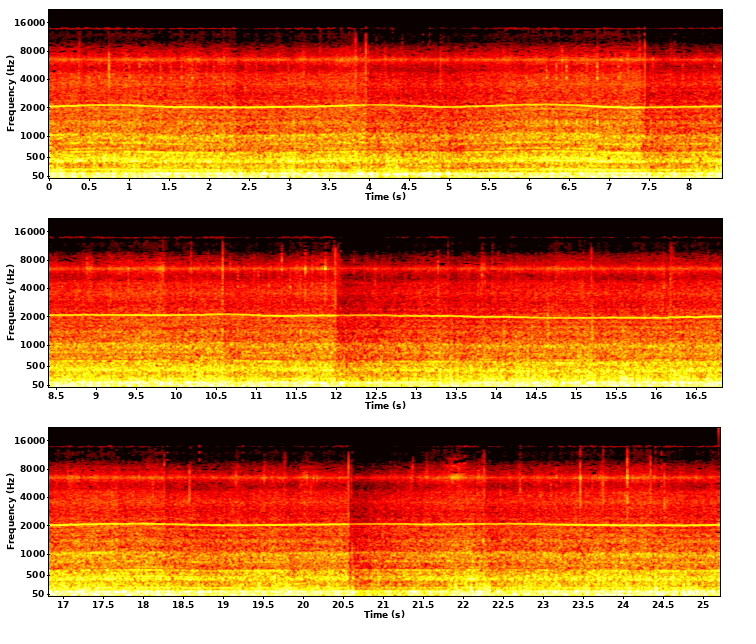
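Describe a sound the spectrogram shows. Wind buffets loudly against the microphone.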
